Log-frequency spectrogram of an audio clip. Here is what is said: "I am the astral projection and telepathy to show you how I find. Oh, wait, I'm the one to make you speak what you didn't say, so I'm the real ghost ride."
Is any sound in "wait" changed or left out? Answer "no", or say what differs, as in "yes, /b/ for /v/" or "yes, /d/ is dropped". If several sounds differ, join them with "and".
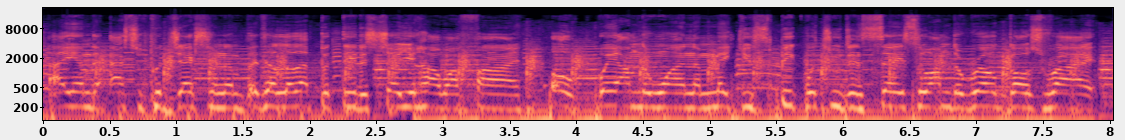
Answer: yes, /t/ is dropped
